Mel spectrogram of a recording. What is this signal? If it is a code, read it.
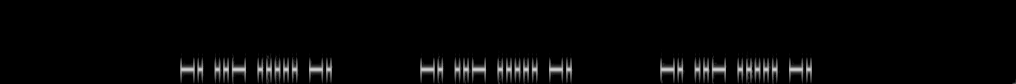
Morse code, heard as a keyed tone, about 28 wpm, 700 Hz. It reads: NU5N NU5N NU5N
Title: USA Call Signs - 4 Characters - Repeated 3x - 28wpm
